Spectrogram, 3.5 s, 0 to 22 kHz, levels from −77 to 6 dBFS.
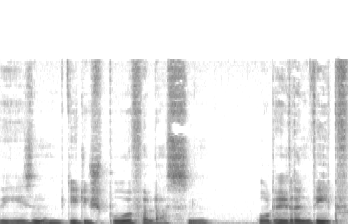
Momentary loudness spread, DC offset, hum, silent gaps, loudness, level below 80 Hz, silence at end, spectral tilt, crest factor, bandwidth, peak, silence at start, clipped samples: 9 LU; under 0.1%; none; none; -25 LUFS; -52 dBFS; 0 s; -5.5 dB/octave; 14 dB; 17 kHz; -10 dBFS; 0 s; under 0.1%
